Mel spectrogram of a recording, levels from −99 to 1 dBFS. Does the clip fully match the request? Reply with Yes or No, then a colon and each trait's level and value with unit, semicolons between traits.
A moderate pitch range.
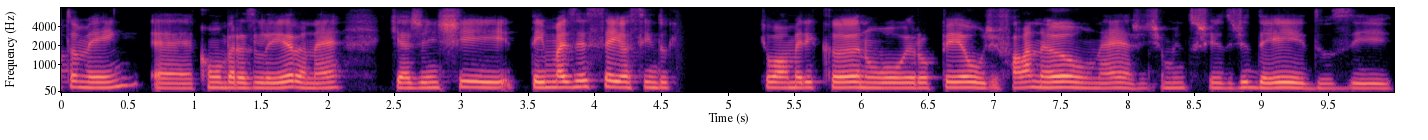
No: narrow, 1.5 semitones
